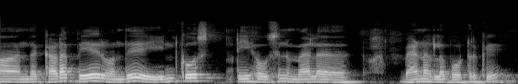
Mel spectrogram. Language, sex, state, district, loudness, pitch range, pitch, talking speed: Tamil, male, Tamil Nadu, Nilgiris, -16 LUFS, 115-140 Hz, 120 Hz, 125 wpm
